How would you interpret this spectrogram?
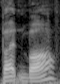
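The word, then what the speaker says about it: Buntenbach: Kennedy Buttonball, spelled B-U-N-T-E-N-B-A-C-H, pronounced Buttonball.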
